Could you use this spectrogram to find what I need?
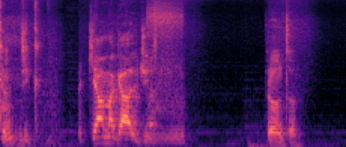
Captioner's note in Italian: Rumori di attivazione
